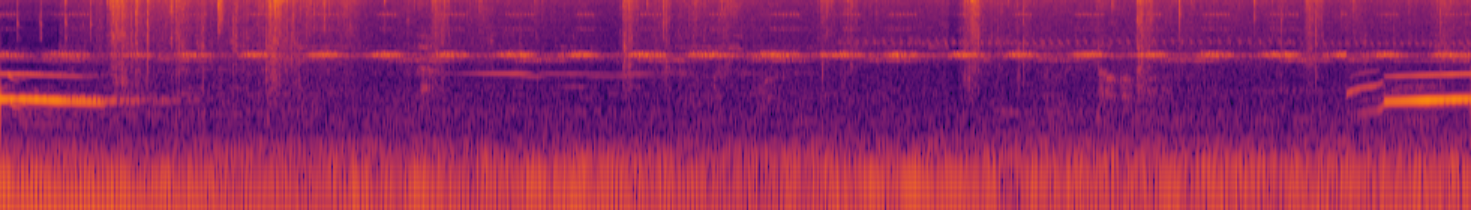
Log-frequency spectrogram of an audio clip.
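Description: Night insects chirping in an even, pulsing high trill, over a low rumbling drone. A pitched tone swells up and fades away just at the start and again near the end, and a few faint knocks fall in between.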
